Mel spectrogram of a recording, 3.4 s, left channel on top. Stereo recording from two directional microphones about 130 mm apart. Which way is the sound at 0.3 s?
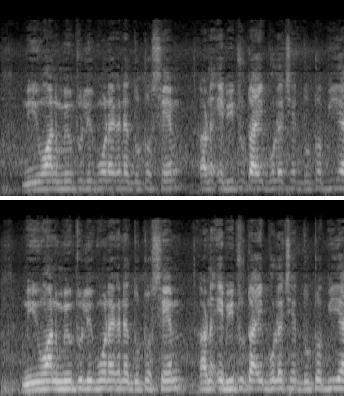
40° right (ahead or behind).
